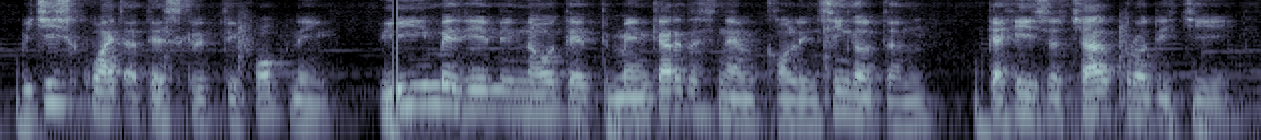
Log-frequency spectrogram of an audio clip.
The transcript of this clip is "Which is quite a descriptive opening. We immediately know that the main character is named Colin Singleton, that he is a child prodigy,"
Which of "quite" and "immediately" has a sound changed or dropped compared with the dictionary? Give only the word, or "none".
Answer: immediately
